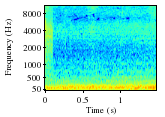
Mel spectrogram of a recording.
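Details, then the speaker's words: Toyota Vios road test over potholes after troubleshooting a customer's complaint of a rattle at the right wheel. Only a smooth, even, low road rumble with no clunks or rattles; the noise is gone. "Maganda kasi mga boss, bago kami maghiwalay ni customer, wala na siyang problema. Wala na nga."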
